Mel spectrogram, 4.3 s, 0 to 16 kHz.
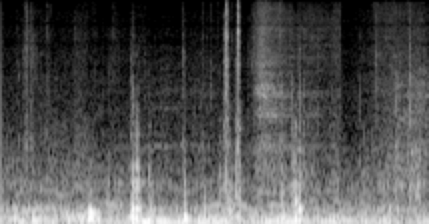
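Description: Seat Ibiza's 1.4 16-valve petrol engine running at low revs, heard from inside the cabin as a steady low hum, with a few light clicks and knocks.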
